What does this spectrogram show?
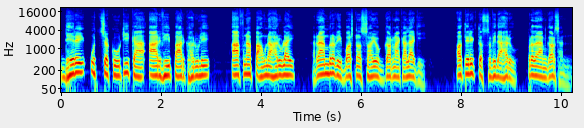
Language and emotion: Nepali, neutral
